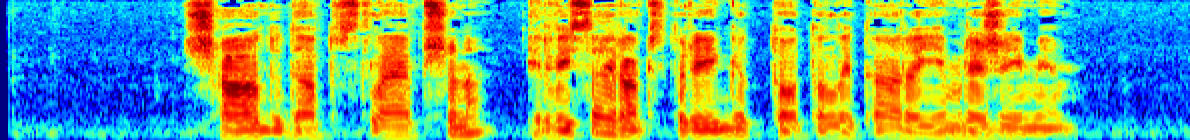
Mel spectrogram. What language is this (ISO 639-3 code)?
lav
